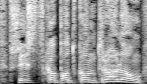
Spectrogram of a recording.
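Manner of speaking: very high-pitched yell, moderate volume; acted screaming. A narrator's reading. Driver reassures the crew while ramming cars, high acted scream. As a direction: shriek it as you floor the accelerator. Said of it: "wrzeszczał i nacisnąwszy akcelerator".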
